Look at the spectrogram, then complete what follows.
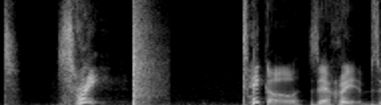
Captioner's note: cracks pointer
